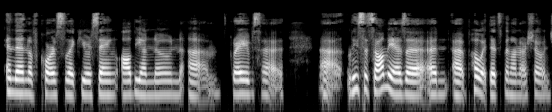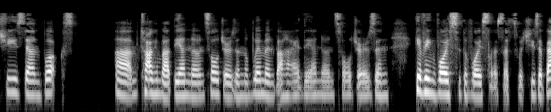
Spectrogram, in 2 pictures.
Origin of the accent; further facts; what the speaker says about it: South Africa; now in United States; growing up in South Africa as a teenager, you knew about there was the Civil War and Gettysburg happened.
